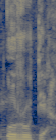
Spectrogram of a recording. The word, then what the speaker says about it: Urrutia: It's actually pronounced Urrutia, okay?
